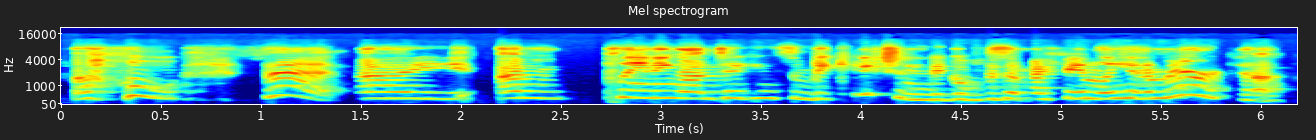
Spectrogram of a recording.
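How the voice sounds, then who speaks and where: A woman's voice: very high voice, expressive, moderate pace, a bit bright. A woman playing a flustered, defensive nightclub singer with secrets in a comic radio mystery. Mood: flustered, evasive.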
